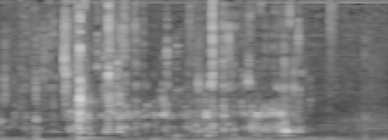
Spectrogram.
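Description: Organic pomegranate juice being opened and poured, a soft, faint trickle of liquid running steadily for about two seconds.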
